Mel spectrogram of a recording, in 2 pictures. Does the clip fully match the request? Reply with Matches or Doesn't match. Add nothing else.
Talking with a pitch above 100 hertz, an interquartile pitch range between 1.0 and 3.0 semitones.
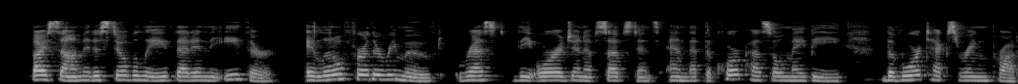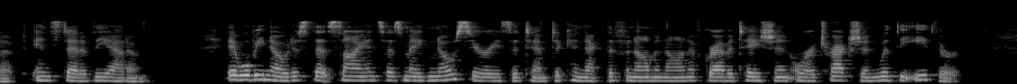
Matches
